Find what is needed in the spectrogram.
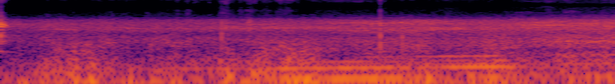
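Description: Heavy rain pouring onto a wet road and pavement, a steady hiss, with gusting wind rumbling on the microphone. A vehicle engine hum comes in about halfway through.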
